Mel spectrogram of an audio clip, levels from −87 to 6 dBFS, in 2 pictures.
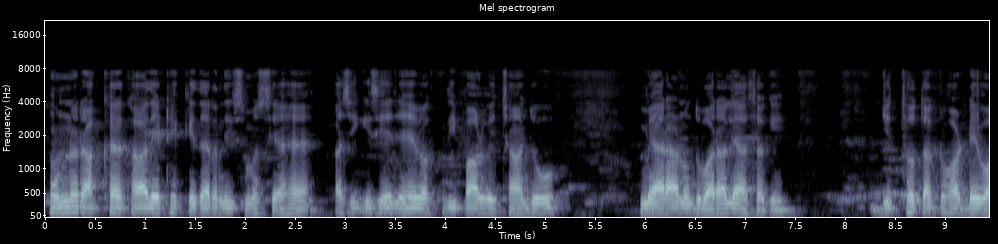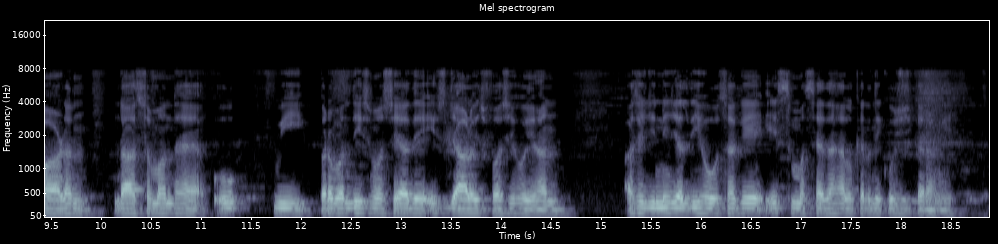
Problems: none marked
